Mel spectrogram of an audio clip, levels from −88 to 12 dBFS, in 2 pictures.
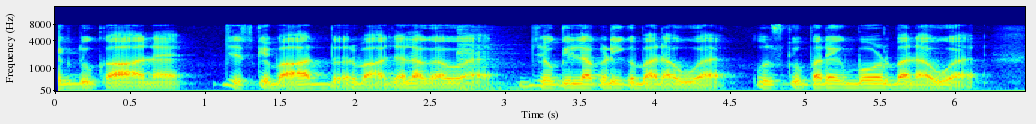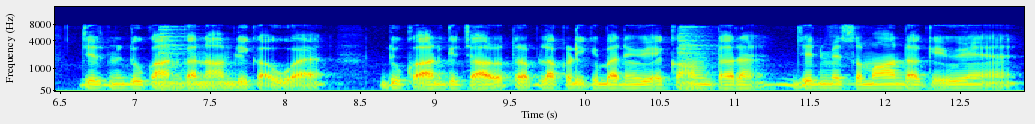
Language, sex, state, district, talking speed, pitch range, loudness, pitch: Hindi, male, Maharashtra, Solapur, 210 wpm, 115-125 Hz, -21 LUFS, 120 Hz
